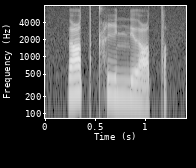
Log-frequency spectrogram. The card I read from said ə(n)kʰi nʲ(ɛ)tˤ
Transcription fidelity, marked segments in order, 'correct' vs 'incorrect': incorrect, incorrect

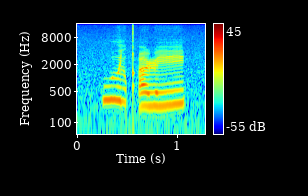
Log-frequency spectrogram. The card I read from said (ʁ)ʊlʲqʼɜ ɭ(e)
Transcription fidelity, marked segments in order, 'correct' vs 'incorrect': incorrect, correct

